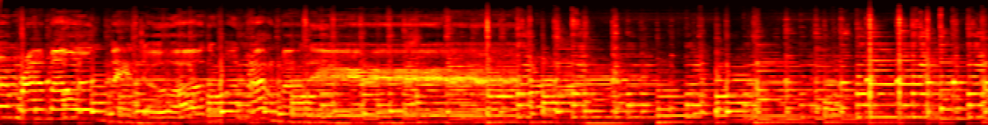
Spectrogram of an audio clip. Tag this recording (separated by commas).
Musical instrument, playing banjo, Music, Banjo, Plucked string instrument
